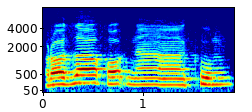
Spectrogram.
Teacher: Qaf qalqalah sughra, wajib dibaca melantun.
